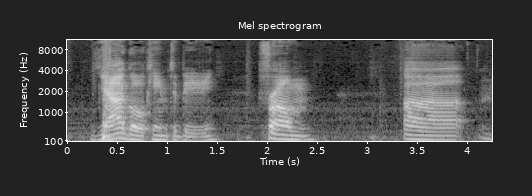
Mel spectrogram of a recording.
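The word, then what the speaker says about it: YAGOO: CEO received the name Yago. In English, a lot of people will call him Yagu because, you know, goo. but in Japanese they'll say yago.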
